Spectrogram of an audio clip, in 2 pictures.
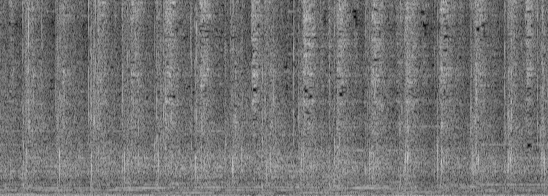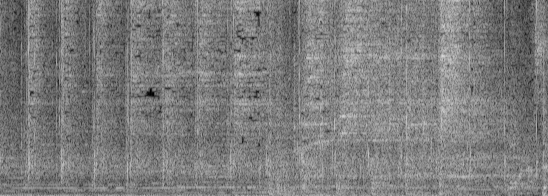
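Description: Power metal band playing live and loud, with drums, electric guitar and bass guitar, and no vocals. The music changes about eight seconds in.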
